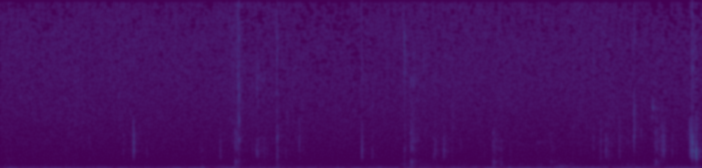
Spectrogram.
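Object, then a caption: Bar soap. Scraping and gouging a solid pink flower-shaped bar of soap held in both hands with thumbs and long nails, so shavings pile up below. Faint, quick dry scratches and crisp clicks sit over a steady low hum in a quiet space.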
